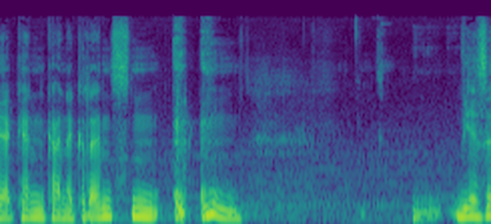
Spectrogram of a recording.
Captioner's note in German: Räuspern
